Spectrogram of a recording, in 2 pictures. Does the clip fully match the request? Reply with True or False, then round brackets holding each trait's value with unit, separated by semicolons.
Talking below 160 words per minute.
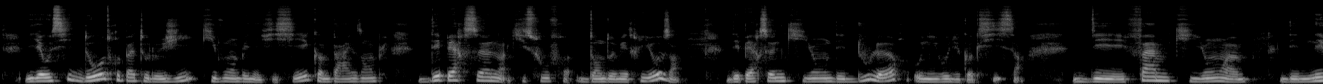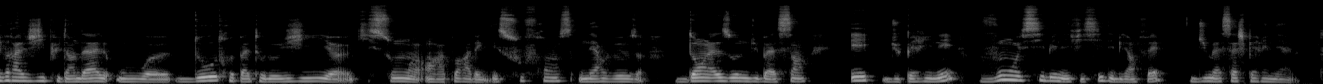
True (145 wpm)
